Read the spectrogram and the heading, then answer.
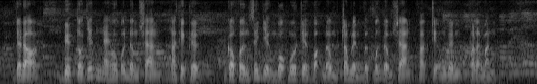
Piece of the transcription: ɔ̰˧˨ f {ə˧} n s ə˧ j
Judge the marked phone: incorrect: ə˨˩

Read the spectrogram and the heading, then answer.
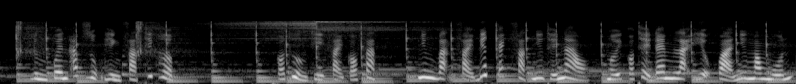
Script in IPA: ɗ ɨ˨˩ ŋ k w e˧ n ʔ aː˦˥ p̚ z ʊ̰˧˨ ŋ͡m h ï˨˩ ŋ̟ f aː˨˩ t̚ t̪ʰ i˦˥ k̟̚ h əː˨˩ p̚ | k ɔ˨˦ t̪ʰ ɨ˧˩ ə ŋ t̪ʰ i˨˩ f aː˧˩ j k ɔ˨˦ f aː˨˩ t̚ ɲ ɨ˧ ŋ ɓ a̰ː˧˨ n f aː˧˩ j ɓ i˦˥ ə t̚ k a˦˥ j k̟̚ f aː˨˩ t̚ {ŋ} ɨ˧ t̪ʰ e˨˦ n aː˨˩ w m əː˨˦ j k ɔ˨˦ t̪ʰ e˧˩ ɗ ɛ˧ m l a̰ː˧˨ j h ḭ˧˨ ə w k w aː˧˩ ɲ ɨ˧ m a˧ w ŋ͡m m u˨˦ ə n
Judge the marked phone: incorrect: ɲ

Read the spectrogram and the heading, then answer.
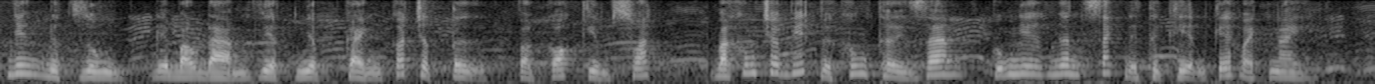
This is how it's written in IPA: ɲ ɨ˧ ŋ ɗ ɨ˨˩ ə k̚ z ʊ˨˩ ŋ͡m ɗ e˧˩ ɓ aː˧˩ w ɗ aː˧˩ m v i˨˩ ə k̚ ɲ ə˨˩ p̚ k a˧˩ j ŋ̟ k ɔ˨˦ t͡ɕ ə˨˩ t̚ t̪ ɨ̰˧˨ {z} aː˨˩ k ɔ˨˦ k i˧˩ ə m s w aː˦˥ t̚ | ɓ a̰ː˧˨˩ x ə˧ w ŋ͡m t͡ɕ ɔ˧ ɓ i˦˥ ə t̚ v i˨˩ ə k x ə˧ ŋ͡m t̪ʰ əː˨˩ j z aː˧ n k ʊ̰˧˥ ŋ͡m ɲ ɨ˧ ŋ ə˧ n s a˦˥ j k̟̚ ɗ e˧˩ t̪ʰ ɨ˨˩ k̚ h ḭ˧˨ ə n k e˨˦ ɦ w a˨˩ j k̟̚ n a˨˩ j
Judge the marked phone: incorrect: v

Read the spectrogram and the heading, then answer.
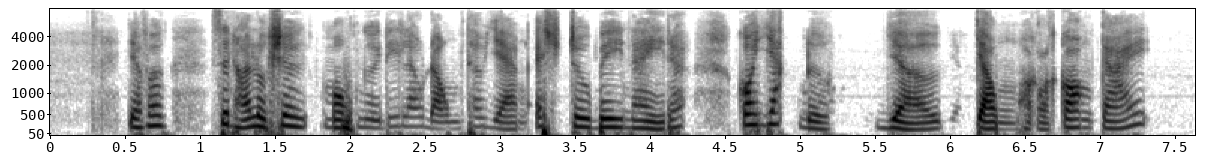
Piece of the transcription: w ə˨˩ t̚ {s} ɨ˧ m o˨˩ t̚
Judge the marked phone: correct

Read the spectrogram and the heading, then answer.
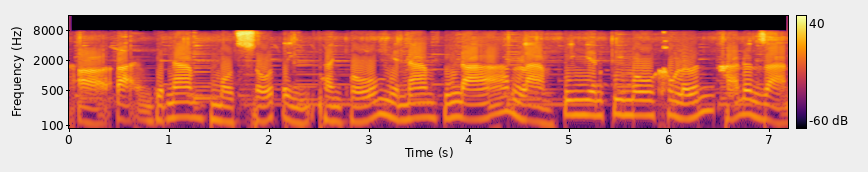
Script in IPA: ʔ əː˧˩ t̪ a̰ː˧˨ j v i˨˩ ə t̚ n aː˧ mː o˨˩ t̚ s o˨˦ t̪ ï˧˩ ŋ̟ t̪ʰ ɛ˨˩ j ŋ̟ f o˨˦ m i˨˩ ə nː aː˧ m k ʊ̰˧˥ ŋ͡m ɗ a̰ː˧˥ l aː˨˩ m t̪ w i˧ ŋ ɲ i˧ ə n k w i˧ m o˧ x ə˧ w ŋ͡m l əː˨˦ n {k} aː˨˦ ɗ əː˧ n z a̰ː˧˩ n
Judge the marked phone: incorrect: x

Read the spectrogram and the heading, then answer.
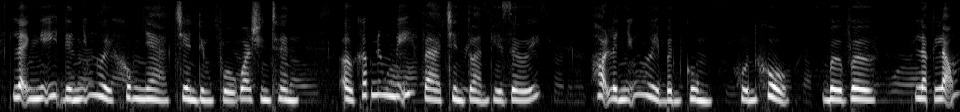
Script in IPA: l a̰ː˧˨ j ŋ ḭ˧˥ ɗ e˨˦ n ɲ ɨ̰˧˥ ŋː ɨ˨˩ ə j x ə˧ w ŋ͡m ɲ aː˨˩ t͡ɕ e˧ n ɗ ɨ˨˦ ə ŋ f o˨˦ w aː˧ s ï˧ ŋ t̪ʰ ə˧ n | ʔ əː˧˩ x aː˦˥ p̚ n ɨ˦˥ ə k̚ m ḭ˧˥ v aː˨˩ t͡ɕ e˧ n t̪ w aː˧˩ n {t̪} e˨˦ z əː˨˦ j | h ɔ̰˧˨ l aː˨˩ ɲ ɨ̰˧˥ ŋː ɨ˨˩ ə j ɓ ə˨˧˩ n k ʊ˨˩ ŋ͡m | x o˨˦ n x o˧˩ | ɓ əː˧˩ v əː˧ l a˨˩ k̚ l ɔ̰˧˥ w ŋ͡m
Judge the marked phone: incorrect: t̪ʰ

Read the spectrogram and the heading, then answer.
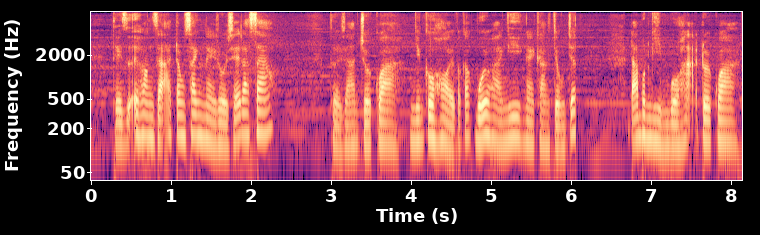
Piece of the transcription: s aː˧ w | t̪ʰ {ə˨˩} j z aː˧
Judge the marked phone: incorrect: əː˨˩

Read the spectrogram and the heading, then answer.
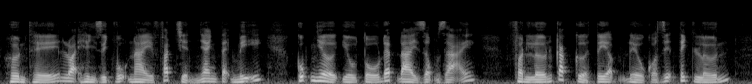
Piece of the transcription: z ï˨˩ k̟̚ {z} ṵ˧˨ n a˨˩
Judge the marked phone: incorrect: v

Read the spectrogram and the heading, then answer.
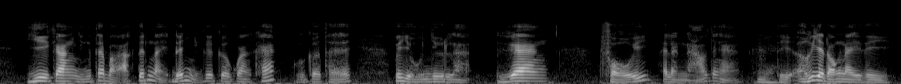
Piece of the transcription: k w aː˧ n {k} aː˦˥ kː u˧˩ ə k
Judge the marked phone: incorrect: x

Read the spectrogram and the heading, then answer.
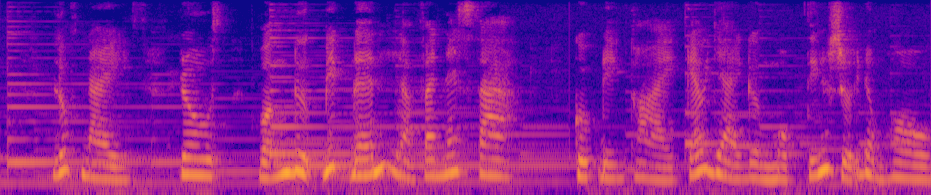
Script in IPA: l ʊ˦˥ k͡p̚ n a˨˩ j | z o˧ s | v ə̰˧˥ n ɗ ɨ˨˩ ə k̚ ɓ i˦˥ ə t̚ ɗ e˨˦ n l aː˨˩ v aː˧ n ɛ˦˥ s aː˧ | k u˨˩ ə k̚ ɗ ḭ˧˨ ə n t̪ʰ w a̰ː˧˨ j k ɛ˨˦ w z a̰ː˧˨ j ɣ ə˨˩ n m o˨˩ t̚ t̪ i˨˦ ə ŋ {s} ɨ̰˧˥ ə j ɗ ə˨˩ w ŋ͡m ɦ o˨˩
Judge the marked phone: incorrect: z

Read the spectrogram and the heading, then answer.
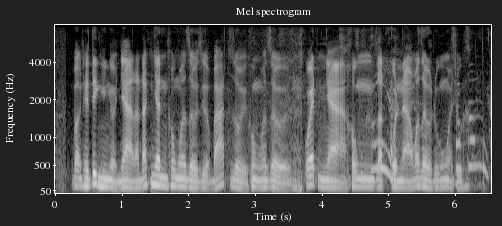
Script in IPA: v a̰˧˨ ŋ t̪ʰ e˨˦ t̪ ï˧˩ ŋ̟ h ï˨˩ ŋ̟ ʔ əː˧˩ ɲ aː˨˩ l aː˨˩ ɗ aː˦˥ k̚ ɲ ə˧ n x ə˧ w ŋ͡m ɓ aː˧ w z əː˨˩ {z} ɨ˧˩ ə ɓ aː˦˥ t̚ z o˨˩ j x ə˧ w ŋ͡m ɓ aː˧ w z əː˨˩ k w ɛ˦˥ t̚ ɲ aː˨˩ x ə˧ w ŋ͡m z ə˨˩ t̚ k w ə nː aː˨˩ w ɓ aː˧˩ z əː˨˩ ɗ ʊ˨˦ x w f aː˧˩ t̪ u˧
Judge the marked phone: correct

